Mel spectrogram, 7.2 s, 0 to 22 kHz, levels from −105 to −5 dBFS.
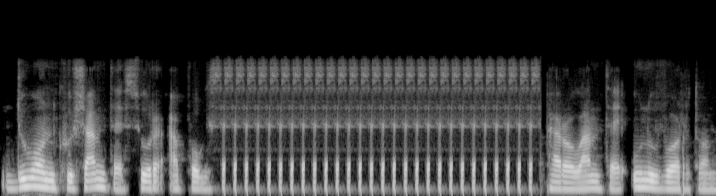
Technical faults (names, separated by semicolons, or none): broken-record loop; unconcealed Bluetooth headset packet loss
